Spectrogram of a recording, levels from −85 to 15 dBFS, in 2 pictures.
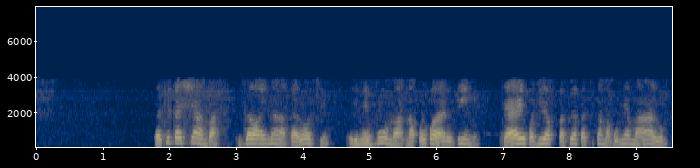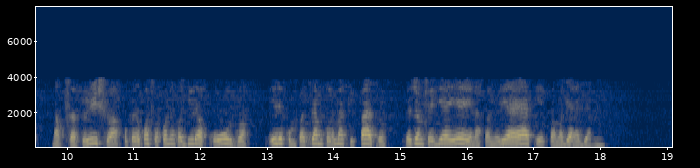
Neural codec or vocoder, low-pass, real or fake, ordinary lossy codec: none; 7.2 kHz; real; AAC, 16 kbps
